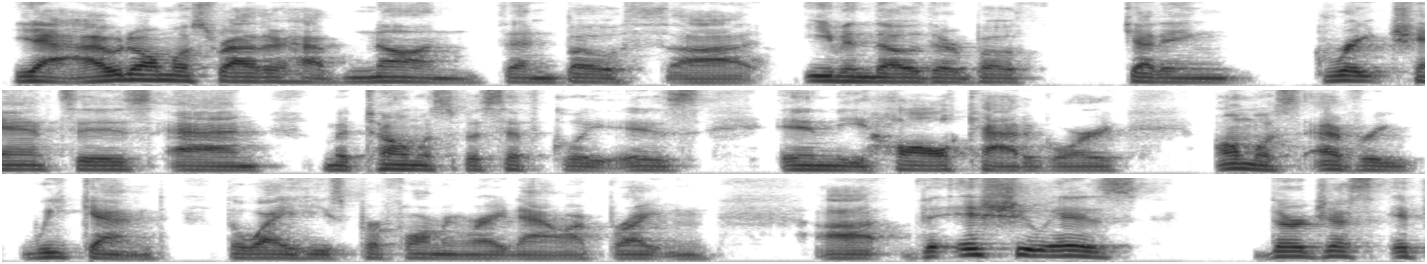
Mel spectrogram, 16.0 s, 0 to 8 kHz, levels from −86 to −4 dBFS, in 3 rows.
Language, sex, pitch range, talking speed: English, male, 100-125 Hz, 160 wpm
